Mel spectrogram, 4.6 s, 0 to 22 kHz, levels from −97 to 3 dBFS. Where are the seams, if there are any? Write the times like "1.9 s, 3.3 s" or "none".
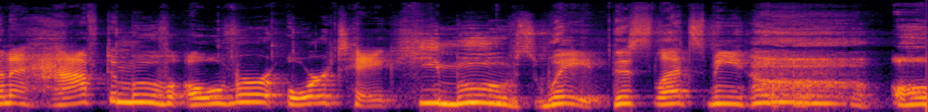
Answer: none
